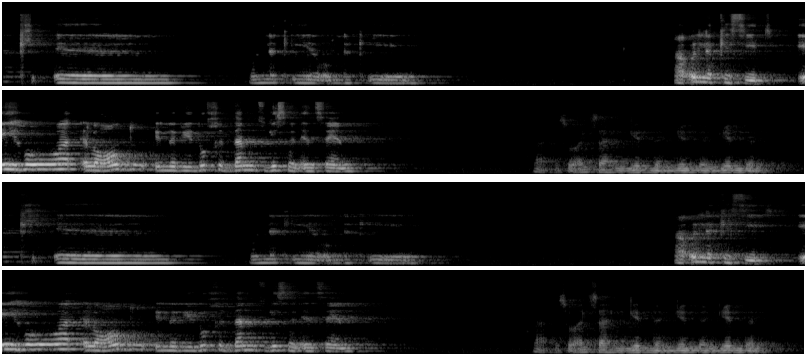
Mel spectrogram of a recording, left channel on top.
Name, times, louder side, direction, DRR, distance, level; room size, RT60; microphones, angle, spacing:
voice 1, 0.2-1.7 2.5-4.1 6.7-7.7 8.0-11.6, left 3 dB, 60° left, 8 dB, 0.6 m, -28 dB
voice 2, 13.3-15.6, right 1 dB, 30° right, 4 dB, 0.7 m, -38 dB
13.0 x 12.5 x 3.0 m, 1.3 s
head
